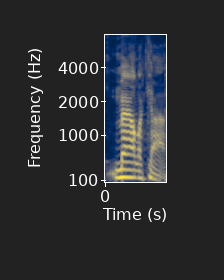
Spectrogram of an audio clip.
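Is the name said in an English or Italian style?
English. The name is said with a plain English pronunciation. The speaker calls it right. "really it's Malachi"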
